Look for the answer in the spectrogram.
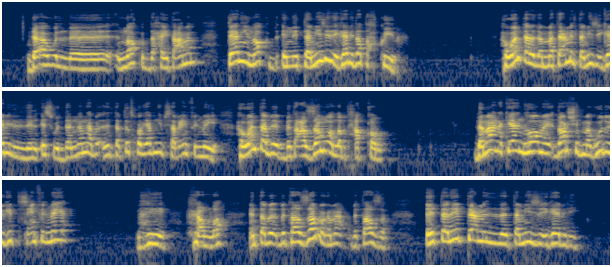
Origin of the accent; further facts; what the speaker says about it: Egypt; الكوتا في مجلس الشعب عندنا في مصر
